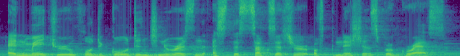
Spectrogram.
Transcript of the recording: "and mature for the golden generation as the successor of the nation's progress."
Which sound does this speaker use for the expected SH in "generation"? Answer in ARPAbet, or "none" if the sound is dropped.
S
